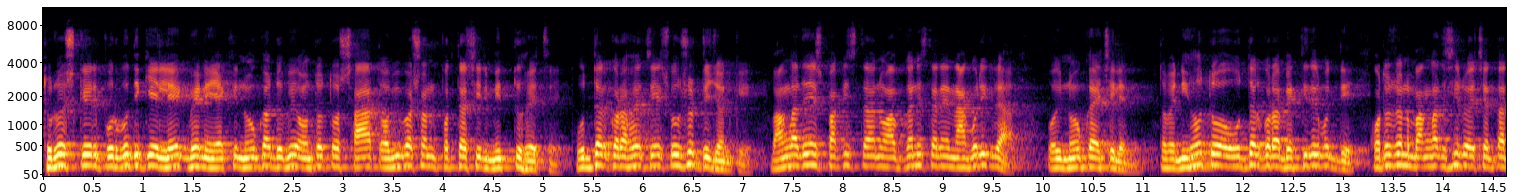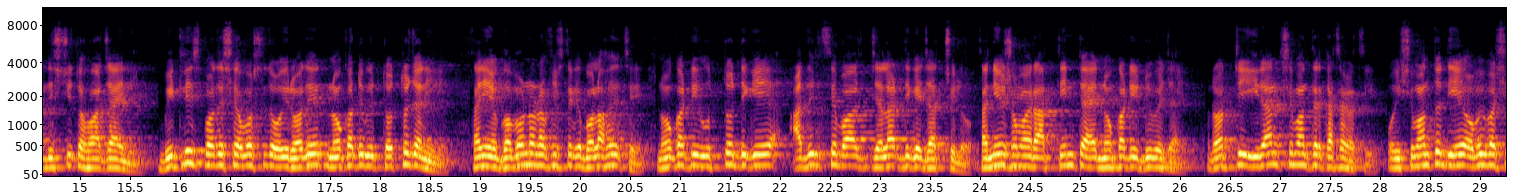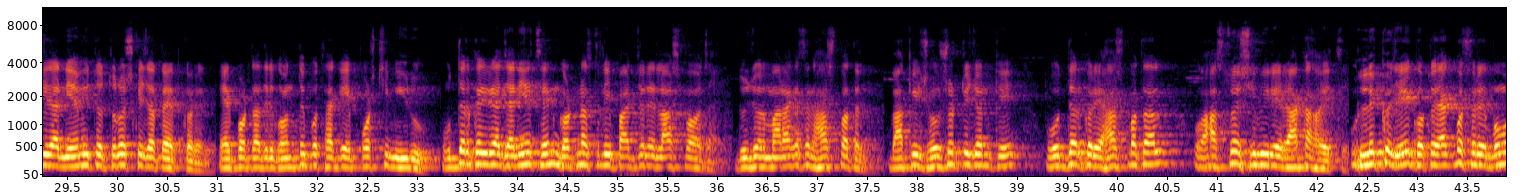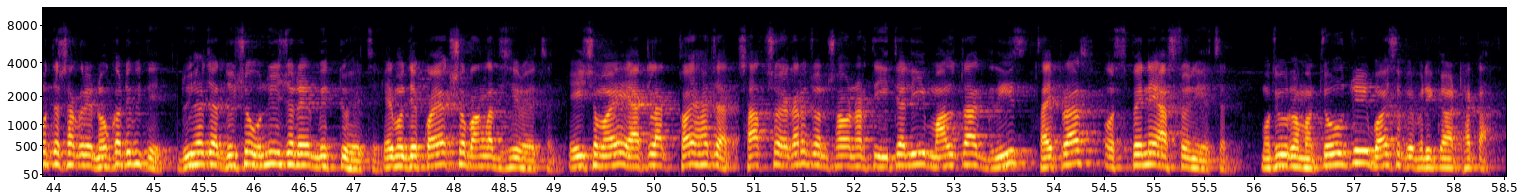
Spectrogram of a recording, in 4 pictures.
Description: ঢাকা থেকে
রিপোর্ট।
